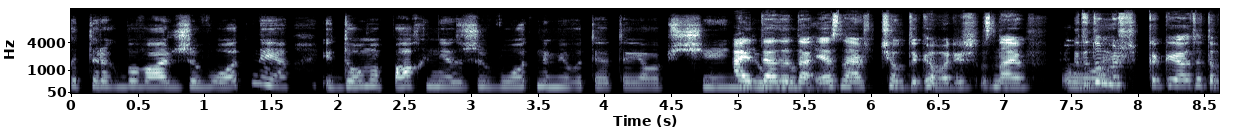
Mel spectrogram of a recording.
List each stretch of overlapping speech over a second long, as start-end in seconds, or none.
none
